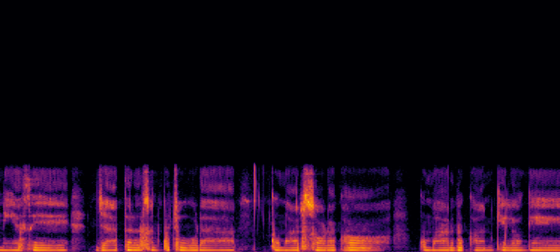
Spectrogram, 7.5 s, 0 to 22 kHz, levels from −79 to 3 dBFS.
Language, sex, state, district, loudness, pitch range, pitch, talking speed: Hindi, male, Uttar Pradesh, Varanasi, -20 LUFS, 200-205 Hz, 205 Hz, 110 wpm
